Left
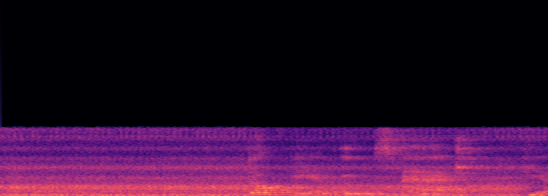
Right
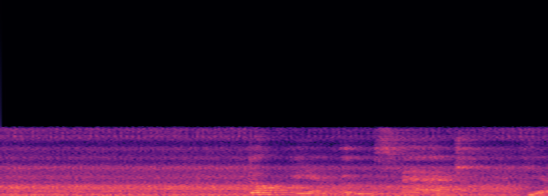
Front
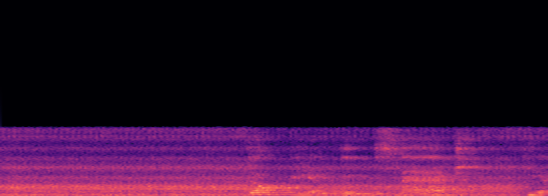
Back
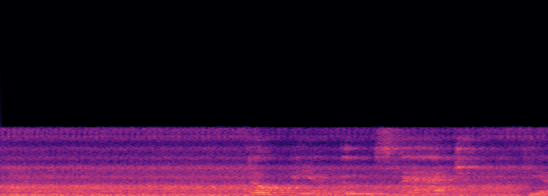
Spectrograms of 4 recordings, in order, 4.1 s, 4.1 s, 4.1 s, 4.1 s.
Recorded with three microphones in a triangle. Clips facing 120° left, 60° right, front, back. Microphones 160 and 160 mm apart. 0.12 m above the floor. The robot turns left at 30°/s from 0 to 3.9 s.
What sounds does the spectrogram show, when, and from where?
1.9 s a woman speaking: 25° left, 2.5 m; by 4.1 s 35° right, 2.5 m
